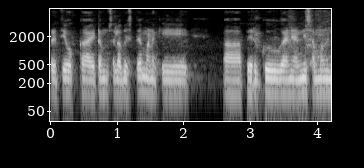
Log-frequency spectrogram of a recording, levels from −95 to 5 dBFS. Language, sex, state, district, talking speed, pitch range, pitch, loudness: Telugu, male, Andhra Pradesh, Krishna, 130 wpm, 115-125 Hz, 120 Hz, -18 LUFS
